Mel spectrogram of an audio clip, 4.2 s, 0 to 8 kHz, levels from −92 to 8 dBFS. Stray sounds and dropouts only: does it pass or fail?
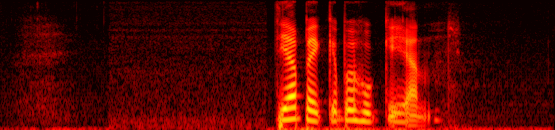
pass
